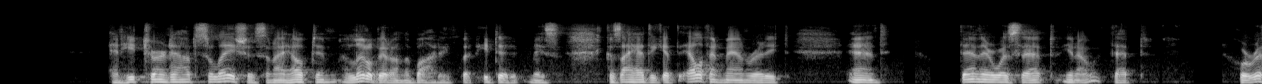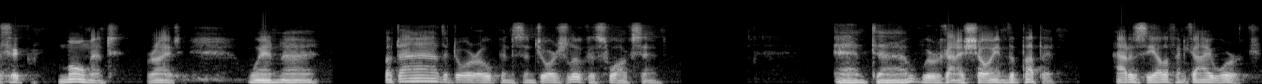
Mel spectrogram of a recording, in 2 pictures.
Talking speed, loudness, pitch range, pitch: 155 wpm, -17 LUFS, 95-110 Hz, 100 Hz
